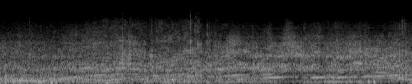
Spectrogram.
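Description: Four-wheel-drive Mitsubishi Lancer Evolution's turbocharged four-cylinder engine revving hard while the car spins donuts, its note rising over and over in climbs about a second apart. Spinning tyres screech under it.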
